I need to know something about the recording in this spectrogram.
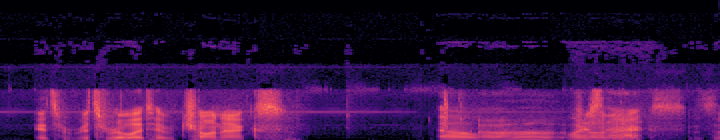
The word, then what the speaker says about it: Chaunax: Just wait till you see its relative, Chonax. Oh, Ah. what is that? Chonax is a shallower water. Okay. Well, now I gotta look that up. Anglerfish. Chonax, yeah. I'm imagining like a Pokemon evolution. Yeah. Chonax is one of my favorites, but typically you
